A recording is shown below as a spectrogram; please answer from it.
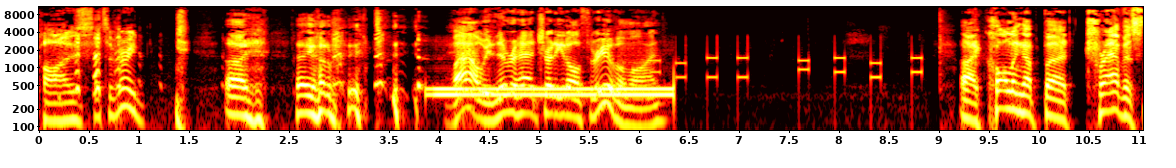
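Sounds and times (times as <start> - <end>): touch-tone keypad beeps: 3.9 - 6.5.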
